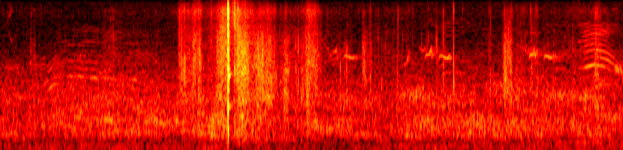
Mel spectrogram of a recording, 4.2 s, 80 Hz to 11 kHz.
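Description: One sharp crack about a second and a half in: a two-piece composite slowpitch softball bat striking a 52/300 softball. The ball is jammed, struck in toward the hands rather than squared up.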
